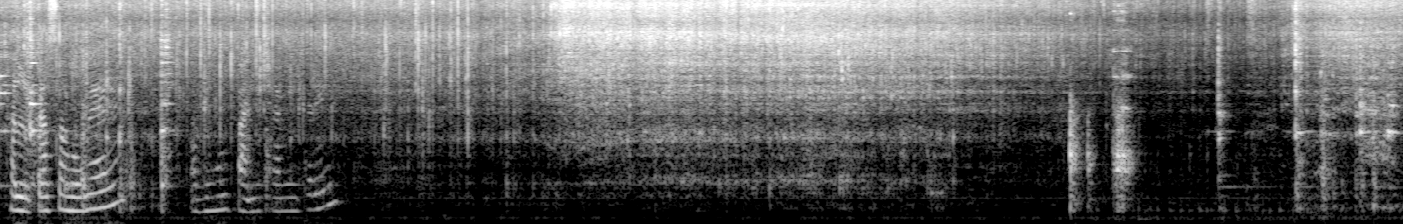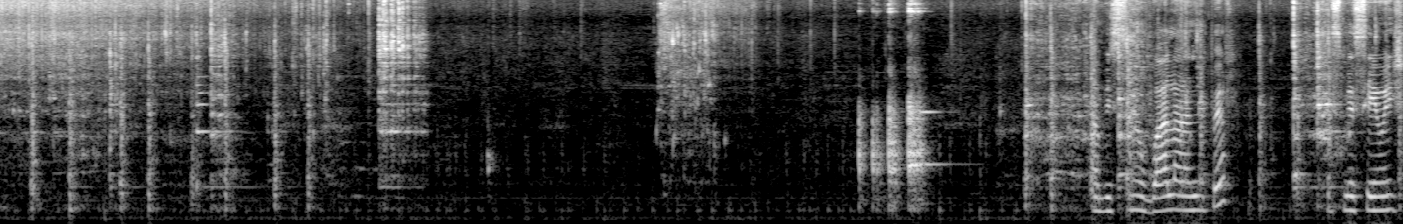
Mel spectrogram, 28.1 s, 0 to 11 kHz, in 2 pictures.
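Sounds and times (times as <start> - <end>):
hot ghee sizzling hiss: 0.0 - 20.0, 20.6 - 22.6, 23.7 - 28.0.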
